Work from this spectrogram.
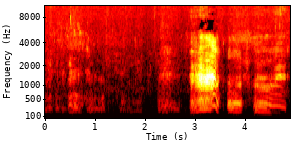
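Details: Alaskan Malamute puppies, seven weeks old, playing indoors: short bursts of harmonic whining and growling yelps, loudest around the third second, separated by brief pauses, with a few quiet German words spoken.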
